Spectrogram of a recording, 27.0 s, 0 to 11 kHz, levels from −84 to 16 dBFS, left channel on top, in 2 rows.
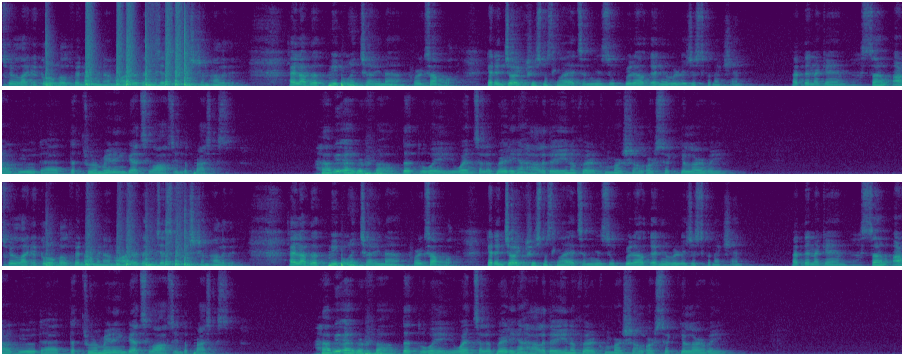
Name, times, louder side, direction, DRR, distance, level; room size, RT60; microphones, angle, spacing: voice 1, 0.0-11.1 11.9-16.9 18.2-24.4, right 1 dB, 15° right, 4 dB, 0.8 m, -31 dB
sound 1, 0.7-1.5 1.7-3.5, left 3 dB, 45° left, 0.7 m, -29 dB
14.0 x 13.0 x 5.7 m, 0.89 s
head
